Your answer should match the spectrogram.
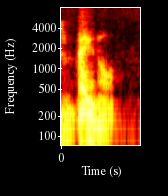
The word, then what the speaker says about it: banal: The Oxford Dictionary says the proper pronunciation is banal.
